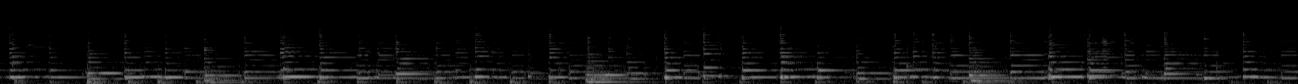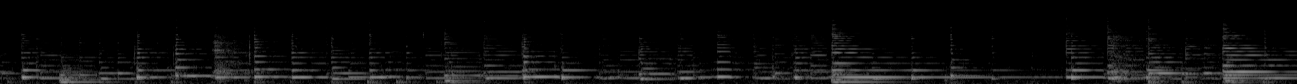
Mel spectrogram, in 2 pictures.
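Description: Acoustic folk ensemble playing an instrumental: a bowed violin melody over quick plucked mandolin notes, with low cello notes coming in every few seconds.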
